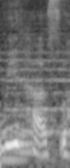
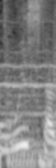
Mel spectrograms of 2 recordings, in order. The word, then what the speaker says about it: Vista: 哎妈，这这期太考验英文了，差点念成 Vitas。啊！在最早微软有出 Vista 的时候啊，很多人就说 Vista 它是一款高仿苹果的系统。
